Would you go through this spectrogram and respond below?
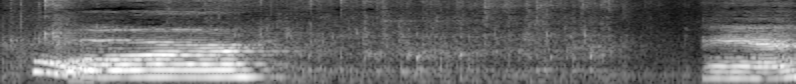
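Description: Chilled cranberry juice martini cocktail poured from a shaker into a glass, a steady liquid stream for about a second that fades out, followed by a second short pour near the end.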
